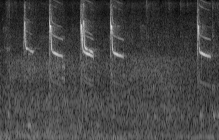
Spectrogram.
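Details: Chick of the red-headed tailorbird (prenjak kepala merah) begging, used as a trapping lure: a run of four harsh falling chips, then a pause of over a second before one last squeaky note; soft hiss underneath.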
